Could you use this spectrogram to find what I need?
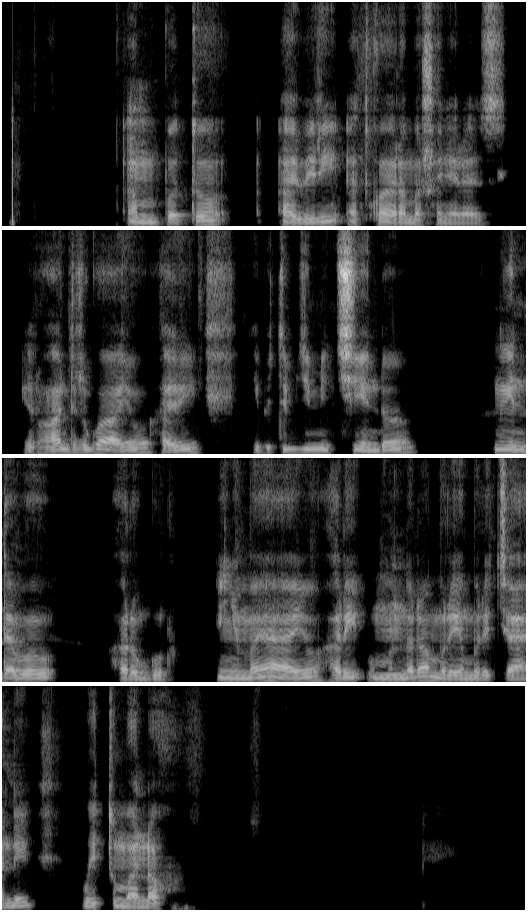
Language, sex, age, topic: Kinyarwanda, male, 18-24, government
